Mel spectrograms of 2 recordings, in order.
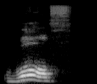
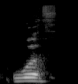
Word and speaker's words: wolf: Wolf, but it's pronounced like woof. – Woof. – Woof. It's like an L. It's like a werewolf.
